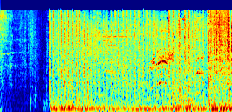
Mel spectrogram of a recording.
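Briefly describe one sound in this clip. A heavy gun fires in a rapid, rattling stream of shots.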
